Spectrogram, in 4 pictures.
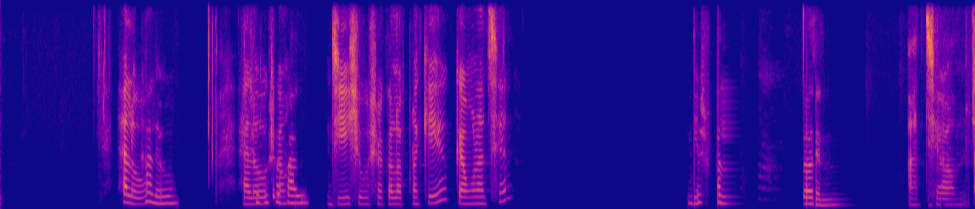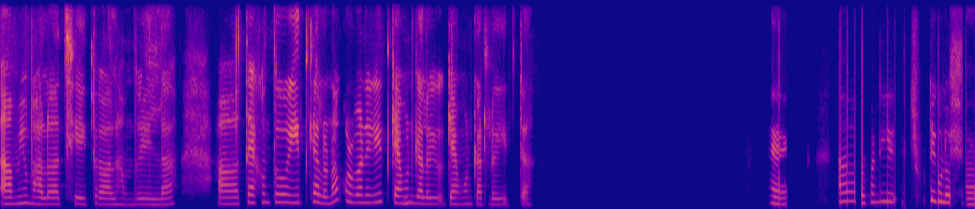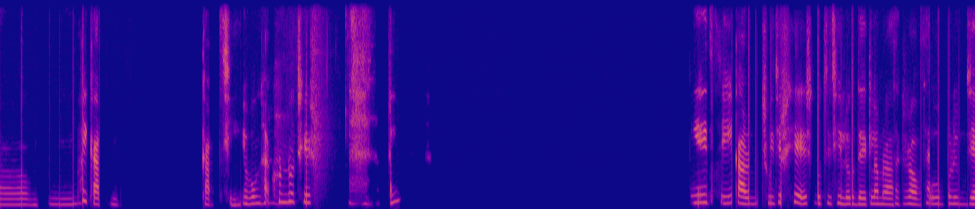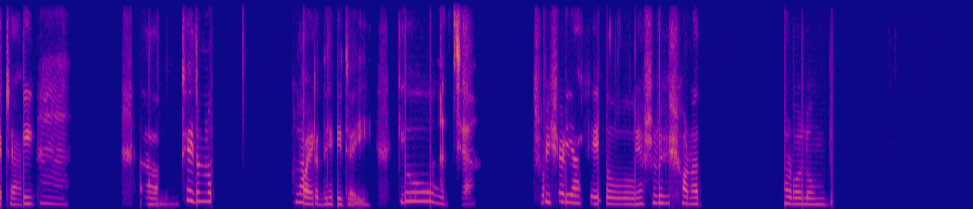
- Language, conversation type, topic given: Bengali, unstructured, আপনার ধর্মীয় উৎসবের সময় সবচেয়ে মজার স্মৃতি কী?
- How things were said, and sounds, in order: static; distorted speech; unintelligible speech; chuckle; unintelligible speech; unintelligible speech; "আচ্ছা" said as "আচ্চা"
